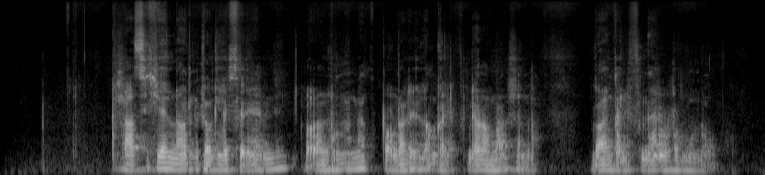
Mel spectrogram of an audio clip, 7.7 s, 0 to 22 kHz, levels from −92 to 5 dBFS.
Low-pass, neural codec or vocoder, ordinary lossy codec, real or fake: none; codec, 44.1 kHz, 3.4 kbps, Pupu-Codec; none; fake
